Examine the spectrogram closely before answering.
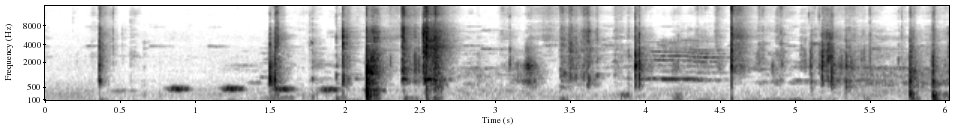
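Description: Plastic back cover of a keypad mobile phone being pried off and its battery lifted out: a run of clicks, snaps and scrapes, loudest about two seconds in.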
